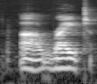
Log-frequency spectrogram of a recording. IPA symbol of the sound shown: aɪ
